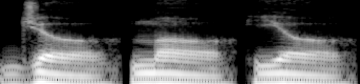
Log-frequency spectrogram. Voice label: "jomoyo", concat syllables; Affixing experiment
